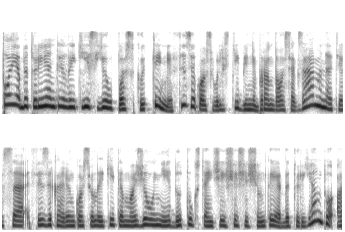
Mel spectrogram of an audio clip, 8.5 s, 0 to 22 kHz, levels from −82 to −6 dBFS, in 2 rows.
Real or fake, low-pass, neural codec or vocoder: fake; 7.2 kHz; codec, 44.1 kHz, 2.6 kbps, SNAC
